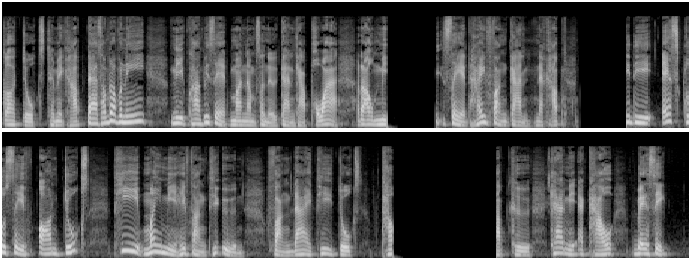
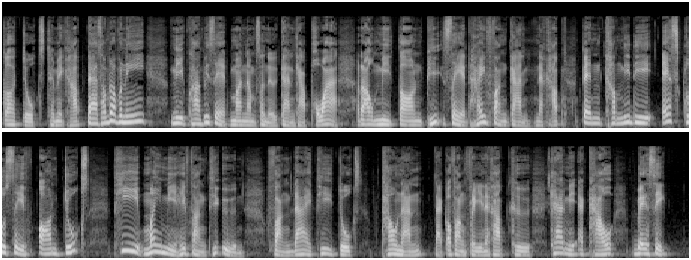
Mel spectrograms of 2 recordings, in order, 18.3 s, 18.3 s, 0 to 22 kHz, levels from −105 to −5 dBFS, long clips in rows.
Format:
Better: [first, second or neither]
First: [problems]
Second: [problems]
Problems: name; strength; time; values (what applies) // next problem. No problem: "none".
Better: second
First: audio cutting out; at 5 s for 0.5 s, at 7.5 s for 0.5 s and at 14 s for 1.5 s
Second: none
